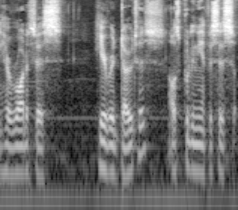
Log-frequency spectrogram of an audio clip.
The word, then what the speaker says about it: Herodotus: I was calling it Herodotus, and there were a number of people like, it's not pronounced that way, it's pronounced Herodotus.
